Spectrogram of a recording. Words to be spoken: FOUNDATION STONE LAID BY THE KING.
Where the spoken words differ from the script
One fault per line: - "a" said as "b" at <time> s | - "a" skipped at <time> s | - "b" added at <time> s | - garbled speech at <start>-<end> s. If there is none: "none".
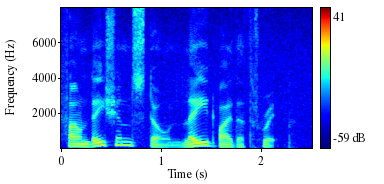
- "KING" said as "Thrip" at 1.8 s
